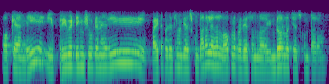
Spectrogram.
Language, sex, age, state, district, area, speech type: Telugu, male, 30-45, Andhra Pradesh, Chittoor, urban, conversation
